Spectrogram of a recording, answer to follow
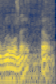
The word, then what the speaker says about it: Willamette: That's the Willamette. But not when you yes. do Willamette, is that how permaculture. it's pronounced?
